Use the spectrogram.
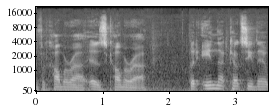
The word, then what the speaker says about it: Commorragh: pronunciation for Commorragh as Commorragh, but in that cutscene there we heard it as Commorragh, which is supposed to be more in line with sounded like Gomorrah from Sodom and Gomorrah.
